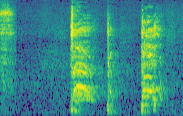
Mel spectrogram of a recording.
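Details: Acted coughs from a movie supercut of cinematic coughs and sneezes: three short coughs with some throat clearing.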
